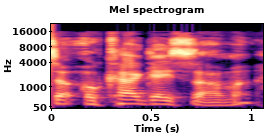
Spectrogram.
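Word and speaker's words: okagesama: is this idea of okajasama. Did I say that right? You're close. It's it's okage sama.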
